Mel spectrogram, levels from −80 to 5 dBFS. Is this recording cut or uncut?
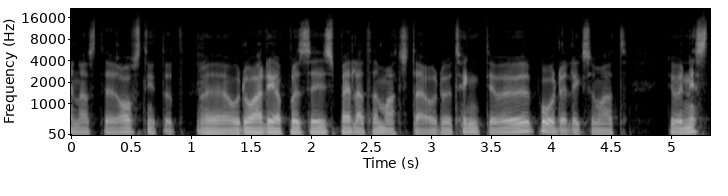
uncut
